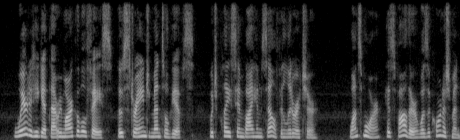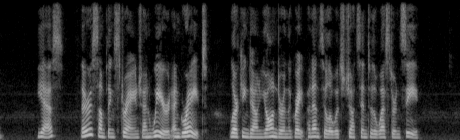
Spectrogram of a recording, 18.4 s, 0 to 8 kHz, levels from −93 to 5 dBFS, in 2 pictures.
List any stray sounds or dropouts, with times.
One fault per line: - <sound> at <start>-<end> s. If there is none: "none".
none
